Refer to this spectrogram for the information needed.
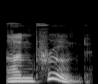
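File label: "unpruned", British English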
